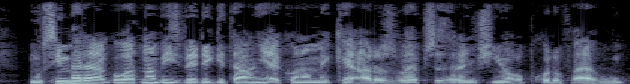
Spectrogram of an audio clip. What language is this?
Czech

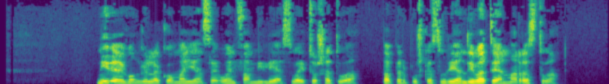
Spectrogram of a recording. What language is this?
Basque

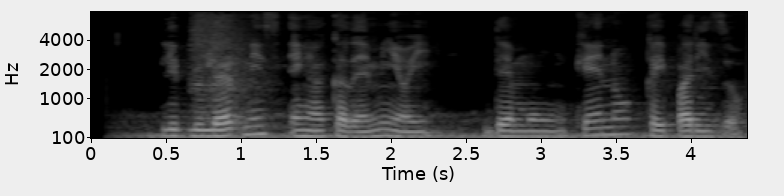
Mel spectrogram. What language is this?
Esperanto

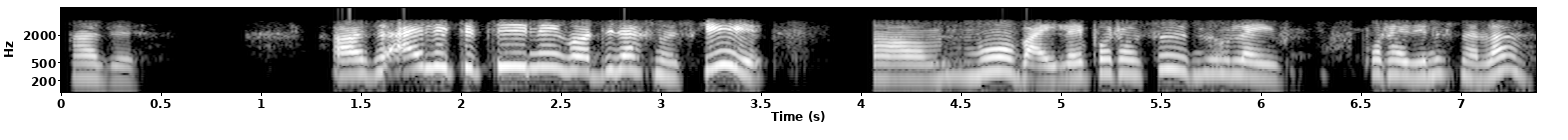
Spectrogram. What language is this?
Nepali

